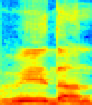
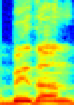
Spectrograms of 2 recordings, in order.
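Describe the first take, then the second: First: The word starts with a v sound. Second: The word starts with a b sound. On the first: The speaker calls it right. "দন্ত ওষ্ঠ মানে উপরে দাঁত আর নিচে ওষ্ঠ" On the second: The speaker calls it wrong. "অনেকেরা বেদান্ত বলে, ... যার দাঁত নেই"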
